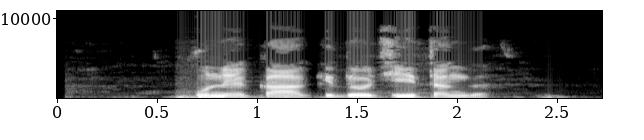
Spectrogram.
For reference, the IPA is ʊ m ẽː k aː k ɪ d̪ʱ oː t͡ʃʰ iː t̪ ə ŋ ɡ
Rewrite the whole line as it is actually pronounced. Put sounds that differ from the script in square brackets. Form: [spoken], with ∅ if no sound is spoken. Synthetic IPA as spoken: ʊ [n] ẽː k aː k ɪ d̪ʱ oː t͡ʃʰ iː t̪ ə ŋ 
